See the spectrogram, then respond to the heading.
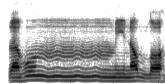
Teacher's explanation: Cara bacanya mim pertama dimasukkan ke mim yang kedua dengan sempurna ya. Ini juga bisa disebut idgham kamil karena masuknya dengan sempurna. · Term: idgham mutamasilan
